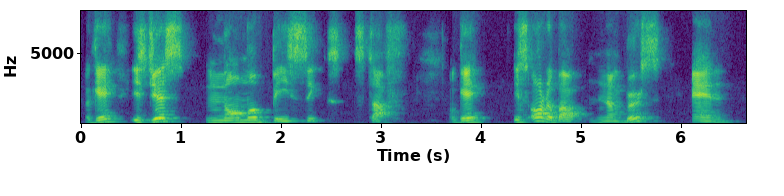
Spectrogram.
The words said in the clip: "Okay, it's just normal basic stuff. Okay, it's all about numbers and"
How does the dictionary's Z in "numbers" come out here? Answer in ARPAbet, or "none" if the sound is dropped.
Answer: S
